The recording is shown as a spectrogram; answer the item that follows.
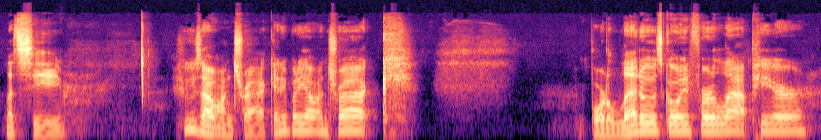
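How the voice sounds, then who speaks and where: Young guy w/ american accent rambling on a live stream, kinda high voice, thinking out loud. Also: expressive, unhurried, pauses often. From Scotland. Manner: chatty, thinks aloud while watching qualifying. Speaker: livestream host. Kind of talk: casual live-stream chat.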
